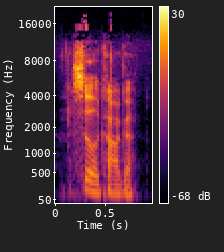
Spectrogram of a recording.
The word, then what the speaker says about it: Sylacauga: Sylacauga.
